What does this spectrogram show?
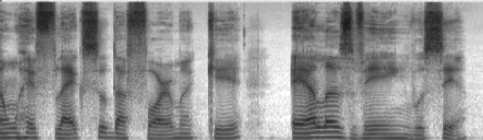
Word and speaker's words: reflexo: É um reflexo, is a reflection. Reflexo, reflexo. This is the sound. Like French.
